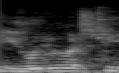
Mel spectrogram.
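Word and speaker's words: university: अब जैसे यूनिवर्सिटी, एक और एग्जांपल ले लो, यूनिवर्सिटी। अब यूनिवर्सिटी है, यूनिवर्सिटी में यू देखो, यू से स्टार्ट हुआ है, यू का कॉन्सोनेंट साउंड क्या आता है? जे, ठीक है ना।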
